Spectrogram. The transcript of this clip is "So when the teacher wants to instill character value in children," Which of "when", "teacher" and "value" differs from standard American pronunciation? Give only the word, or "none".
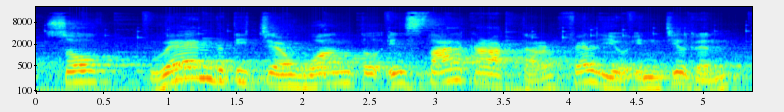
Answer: value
